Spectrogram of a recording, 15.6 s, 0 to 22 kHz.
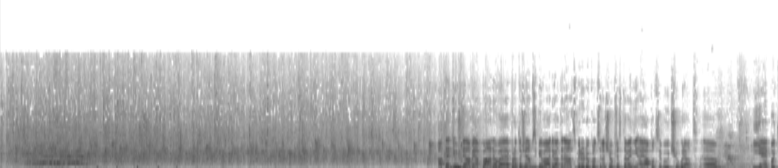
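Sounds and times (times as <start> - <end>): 
audience applause: 0.0 - 9.4
low thumps: 1.0 - 4.1
speech: 8.8 - 15.5.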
